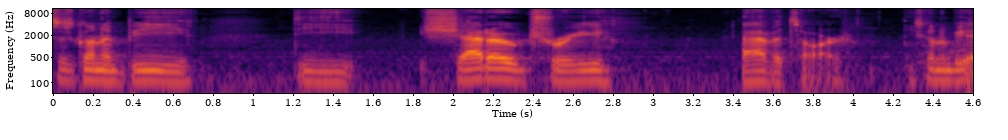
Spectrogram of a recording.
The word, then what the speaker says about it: Scadutree: going to be the shadow tree Avatar he's going to be at the tree worship sanctum Grace like I was saying in the other video it's not scatter tree like I was pronouncing before and other people have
